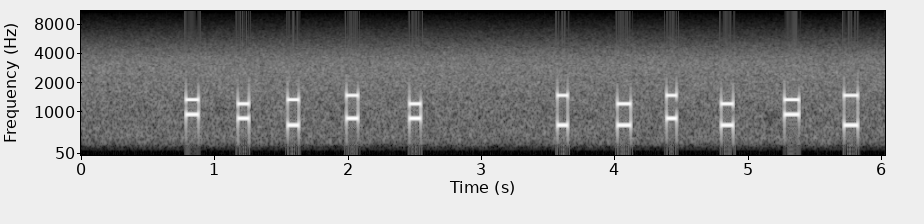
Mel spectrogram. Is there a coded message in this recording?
Yes: DTMF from 0.8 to 5.8 s, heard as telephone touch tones, dialled by hand, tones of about 100 ms. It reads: 07297 319103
